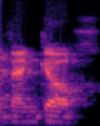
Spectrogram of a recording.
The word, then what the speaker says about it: Van Gogh: It's the weird phlegm. There's a weird phlegm on the end.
